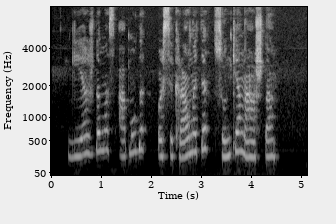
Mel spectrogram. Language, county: Lithuanian, Vilnius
